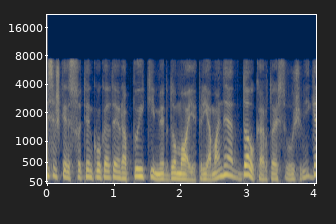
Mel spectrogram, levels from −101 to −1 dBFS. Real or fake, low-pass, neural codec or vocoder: fake; 7.2 kHz; codec, 16 kHz, 0.8 kbps, ZipCodec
